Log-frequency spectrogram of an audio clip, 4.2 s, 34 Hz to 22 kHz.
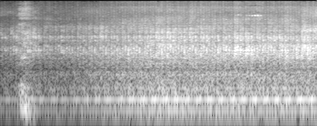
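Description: A 2010 Maruti Ritz car engine idles continuously with a steady, low hum at constant pitch, close by and moderately loud, with no voices.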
